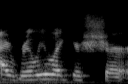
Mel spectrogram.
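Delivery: mocking, sarcastic, insincere, unconvincing tone. Showing how a compliment fails to sound convincing when it is sarcastic. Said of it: "if you sound sarcastic".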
